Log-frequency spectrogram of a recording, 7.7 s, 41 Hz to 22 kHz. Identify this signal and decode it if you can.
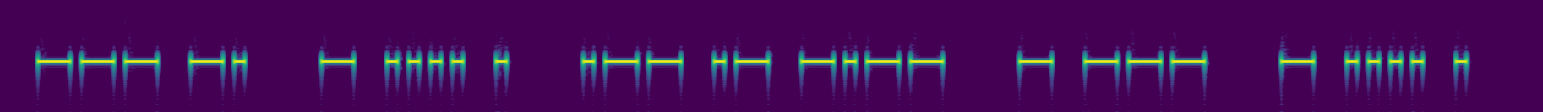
Morse code, heard as a keyed tone, about 22 wpm, 700 Hz. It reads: ON THE WAY TO THE
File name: Sets of 9 Words - 22wpm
